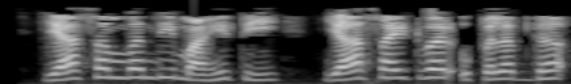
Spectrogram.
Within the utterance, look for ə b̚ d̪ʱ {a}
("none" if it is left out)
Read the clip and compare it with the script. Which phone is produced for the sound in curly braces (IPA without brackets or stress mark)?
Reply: ə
